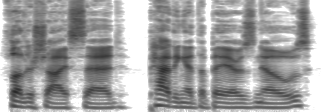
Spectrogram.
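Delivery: usual speaking voice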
